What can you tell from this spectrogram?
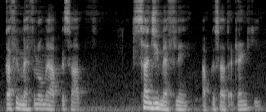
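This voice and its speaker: A man from Pakistan hosting a podcast, building long, measured questions for his guest. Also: medium pitch, husky. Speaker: podcast host. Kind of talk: podcast interview.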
